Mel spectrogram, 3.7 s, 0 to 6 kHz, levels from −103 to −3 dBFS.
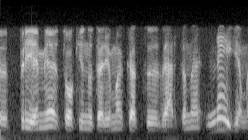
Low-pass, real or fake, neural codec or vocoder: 5.4 kHz; real; none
